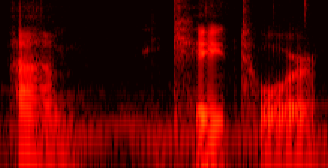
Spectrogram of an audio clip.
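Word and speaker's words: Ec8or: Ecator. So it's spelled EC8 or.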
